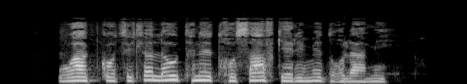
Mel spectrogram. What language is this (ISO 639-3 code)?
gwt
